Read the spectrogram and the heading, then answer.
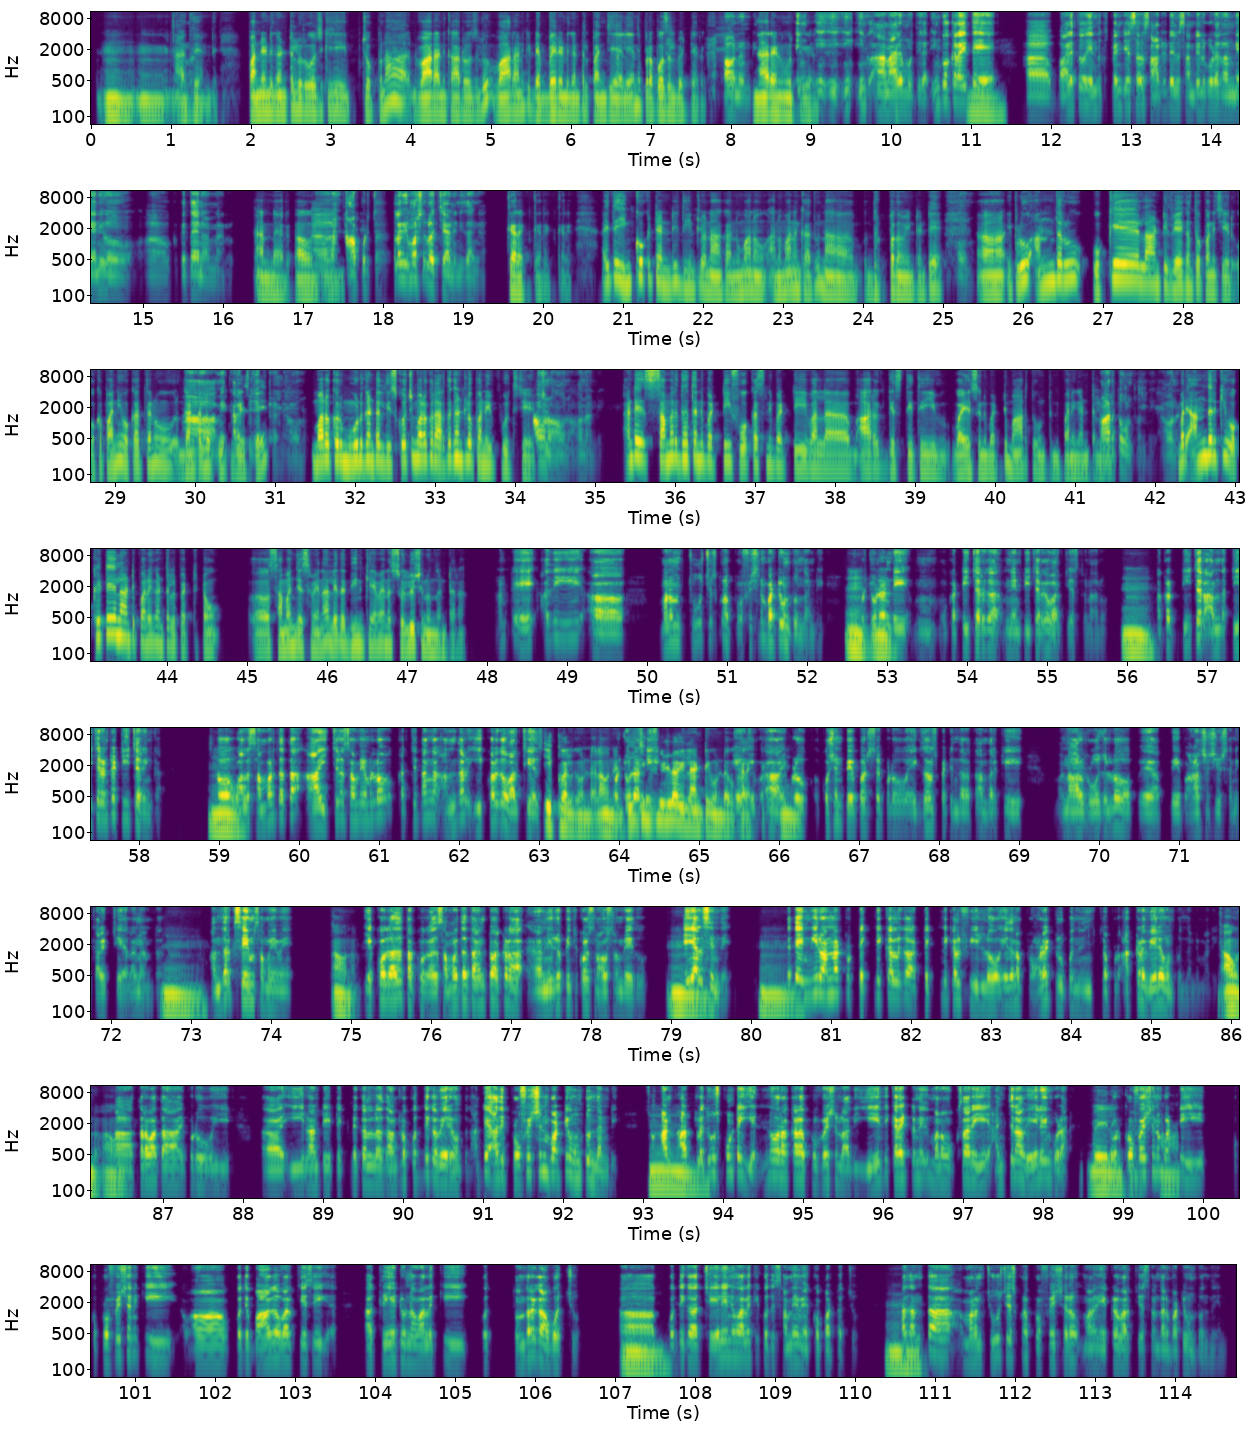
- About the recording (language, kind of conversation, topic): Telugu, podcast, ఒక సాధారణ పని రోజు ఎలా ఉండాలి అనే మీ అభిప్రాయం ఏమిటి?
- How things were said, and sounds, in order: chuckle; in English: "ప్రపోజల్"; other background noise; in English: "స్పెండ్"; in English: "సాటర్‌డే‌లు, సండేలు"; in English: "కరెక్ట్, కరెక్ట్, కరెక్ట్"; in English: "కరెక్ట్"; in English: "ఫోకస్‌ని"; in English: "సొల్యూషన్"; in English: "చూస్"; in English: "ప్రొఫెషన్‌ని"; in English: "వర్క్"; in English: "సో"; in English: "ఈక్వల్‌గా వర్క్"; in English: "ఈక్వల్‌గా"; in English: "టీచింగ్ ఫీల్డ్‌లో"; in English: "క్వెషన్ పేపర్స్"; in English: "ఎగ్జామ్స్"; in English: "ఆన్సర్ షీట్స్"; in English: "కరెక్ట్"; in English: "సేమ్"; in English: "టెక్నికల్‌గా, టెక్నికల్ ఫీల్డ్‌లో"; in English: "ప్రొడక్ట్"; in English: "టెక్నికల్"; in English: "ప్రొఫెషన్"; in English: "సో"; in English: "కరెక్ట్"; in English: "ప్రొఫెషన్"; in English: "ప్రొఫెషన్‌కి"; in English: "వర్క్"; in English: "క్రియేటివ్"; in English: "చూస్"; in English: "ప్రొఫెషన్"; in English: "వర్క్"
